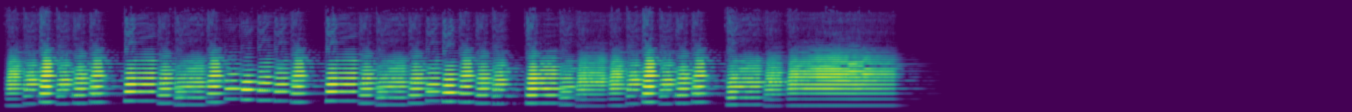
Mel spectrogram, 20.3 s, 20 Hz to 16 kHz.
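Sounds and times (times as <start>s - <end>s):
trombone: 0.1s - 13.8s.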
